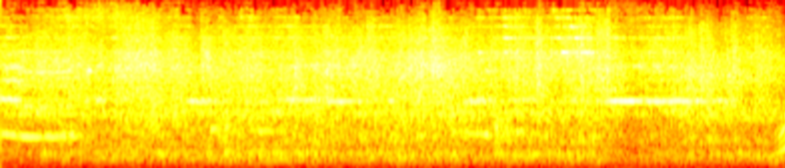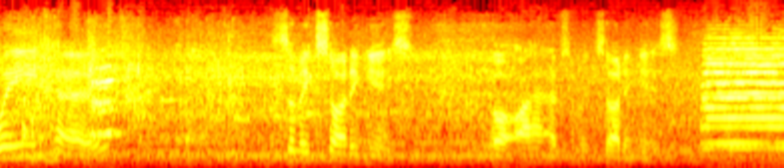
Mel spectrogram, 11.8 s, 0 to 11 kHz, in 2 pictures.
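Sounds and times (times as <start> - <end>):
train wheels squealing on rails: 0.0 - 7.7
train rumbling and rattling past on rails: 0.0 - 11.7
speech: 8.0 - 11.4.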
